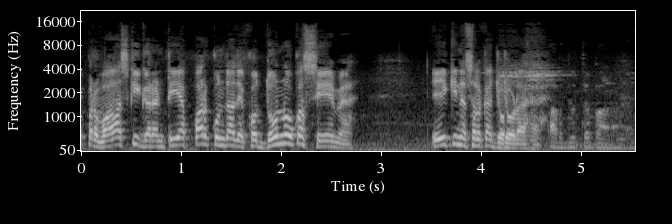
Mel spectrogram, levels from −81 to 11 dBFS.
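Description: At 0.88 s there's a quick repeated frames stutter: a tiny 2.9 ms block plays three extra times. Then at 4.22 to 4.29 s, a 62.4 ms chunk, which fits a run of a few frames, plays twice, giving an audible skip-back.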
